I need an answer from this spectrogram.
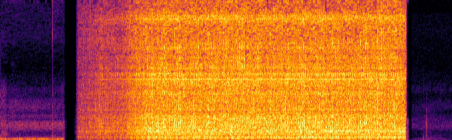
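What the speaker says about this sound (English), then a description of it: "I'm just going to finish stitching that out because I can't hold my phone and thread the machine at the same time" Embroidery machine stitching out a plaid wallet design, a steady fast mechanical whir and rattle that starts abruptly, builds slightly, runs continuously for a few seconds, then stops cleanly.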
